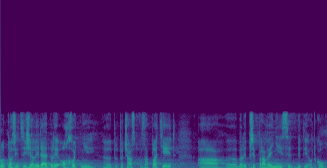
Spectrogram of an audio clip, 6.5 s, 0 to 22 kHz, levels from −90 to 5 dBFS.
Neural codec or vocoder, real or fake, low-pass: none; real; 7.2 kHz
